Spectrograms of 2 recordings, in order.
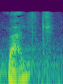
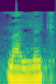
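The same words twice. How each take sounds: First: The l sound carries no vowel after it. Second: A short i vowel follows the l sound. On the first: "ملک به اسکان لام" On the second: "اصلش ملک بوده ولی کسره رو تخفیف داده"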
